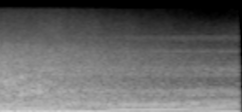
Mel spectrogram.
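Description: Closing sound effect of a video logo sting: a low rumble with a rushing whoosh over it, slowly fading.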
